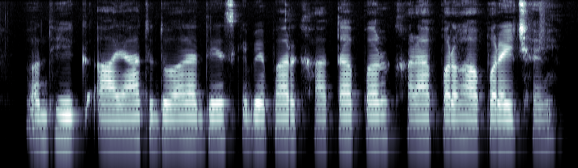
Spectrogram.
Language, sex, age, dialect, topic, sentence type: Magahi, male, 60-100, Western, banking, statement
